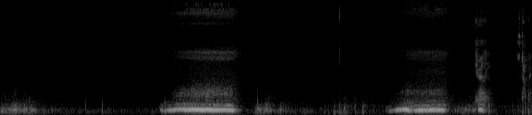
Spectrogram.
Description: My dog snoring very loud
